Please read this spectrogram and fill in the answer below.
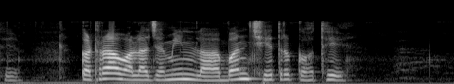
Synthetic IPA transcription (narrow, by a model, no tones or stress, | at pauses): e | kəʈʰɾaʋaːlad͡ʒəmiːnlabə̃nd̪t͡ʃʰeːt̪ɾəkəɦt̪ʰeː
